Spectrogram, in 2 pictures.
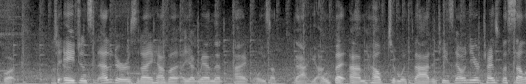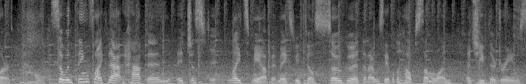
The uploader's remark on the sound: Live from SIBF 2023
